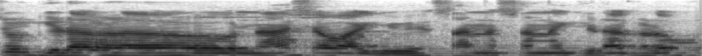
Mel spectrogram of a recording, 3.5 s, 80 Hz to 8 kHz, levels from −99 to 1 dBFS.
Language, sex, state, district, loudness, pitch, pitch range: Kannada, male, Karnataka, Koppal, -14 LUFS, 125 Hz, 120-130 Hz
